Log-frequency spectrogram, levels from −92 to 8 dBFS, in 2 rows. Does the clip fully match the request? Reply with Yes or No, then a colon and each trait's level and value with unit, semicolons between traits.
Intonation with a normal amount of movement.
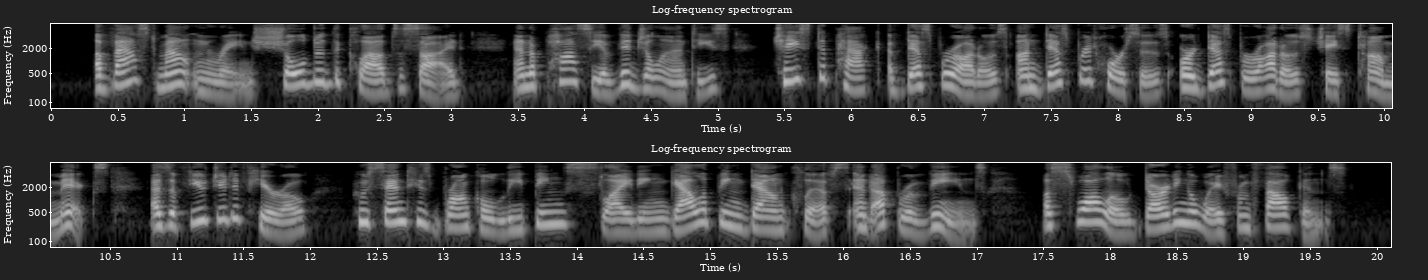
No: wide, 7.8 semitones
